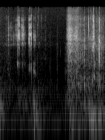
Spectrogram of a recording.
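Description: A potato chip being bitten and chewed close to a microphone: a few small crackles at first, then a burst of crisp, dense crunching from about two-thirds of the way in.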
